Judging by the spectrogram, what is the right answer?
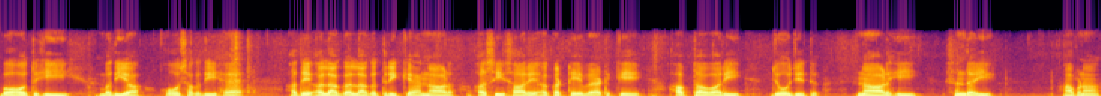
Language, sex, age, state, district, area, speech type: Punjabi, male, 30-45, Punjab, Fatehgarh Sahib, rural, spontaneous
